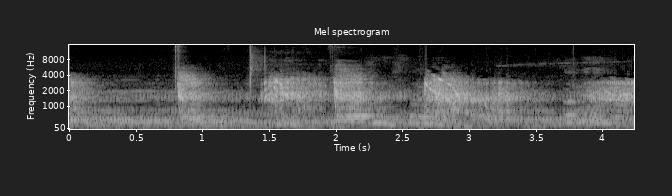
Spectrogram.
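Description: Neopixel lightsaber prop's sound board playing its steady electric hum, broken by several quick swing swooshes that slide in pitch as the blade is moved, with a couple of sharp clicks early on.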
